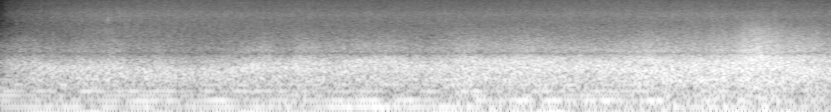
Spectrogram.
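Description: Low, steady rumbling noise with no speech, swelling a little near the end.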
